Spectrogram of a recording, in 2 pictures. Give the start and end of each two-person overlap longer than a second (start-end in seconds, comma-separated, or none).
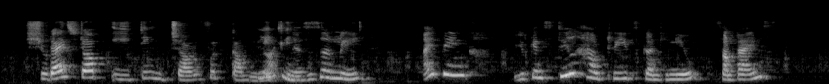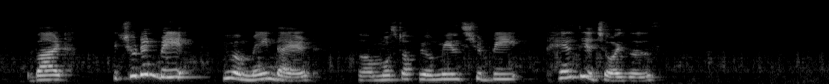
none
